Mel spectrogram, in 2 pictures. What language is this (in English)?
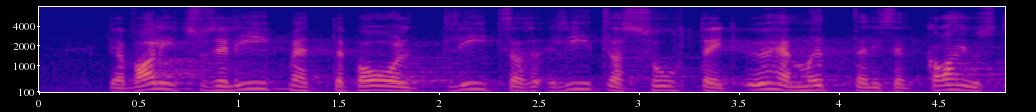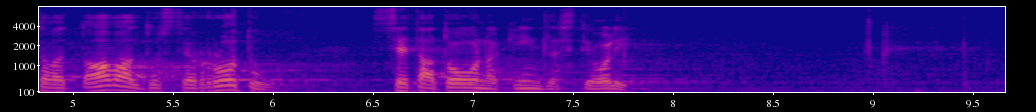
Estonian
